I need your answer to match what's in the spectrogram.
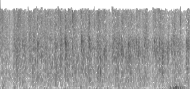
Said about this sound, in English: Hallelujah, somebody. I thought we'd give a clap unto the Lord.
